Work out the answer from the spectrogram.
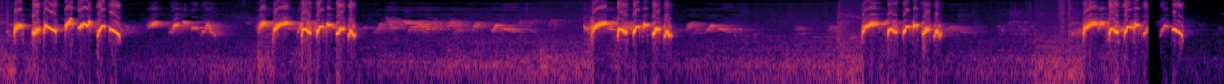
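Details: An Indian red-vented bulbul (Pycnonotus cafer) gives loud, bubbly chirping phrases in bursts every two to three seconds, with softer fluty notes between them.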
